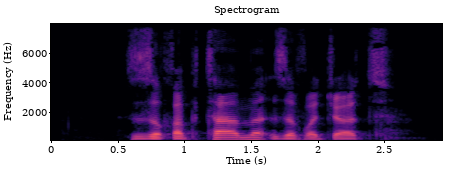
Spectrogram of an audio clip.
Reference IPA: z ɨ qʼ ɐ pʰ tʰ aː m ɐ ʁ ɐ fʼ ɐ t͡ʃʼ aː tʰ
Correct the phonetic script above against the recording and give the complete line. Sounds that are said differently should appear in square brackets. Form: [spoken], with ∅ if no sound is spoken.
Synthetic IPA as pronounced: z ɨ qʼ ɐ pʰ tʰ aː m ɐ [z] ɐ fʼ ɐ t͡ʃʼ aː tʰ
